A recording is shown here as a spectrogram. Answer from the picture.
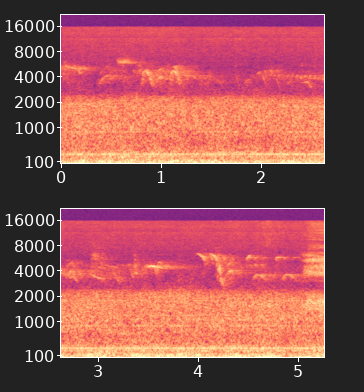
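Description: Small birds chirping repeatedly in quick, high notes over a steady background rumble with a faint low hum.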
